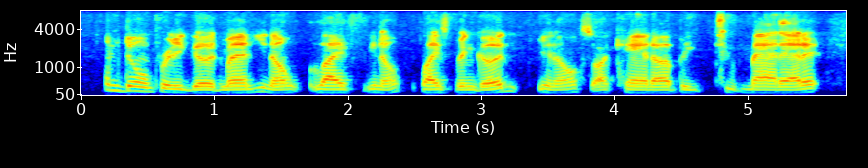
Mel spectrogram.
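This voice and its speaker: Here a man speaks with an American accent at a fairly quick pace. His pitch is medium and his intonation fairly even. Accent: slight Southern twang, comes and goes. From Georgia, US South (Atlanta). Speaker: professional wrestler. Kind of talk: podcast interview.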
